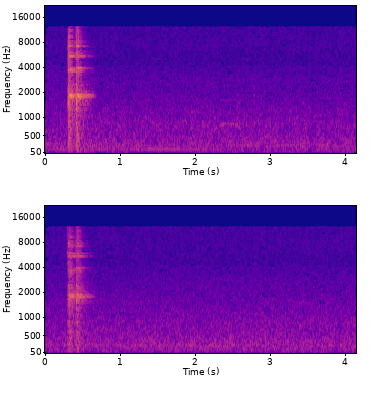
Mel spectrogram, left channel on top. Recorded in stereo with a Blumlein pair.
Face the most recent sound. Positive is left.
turn(degrees=25)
